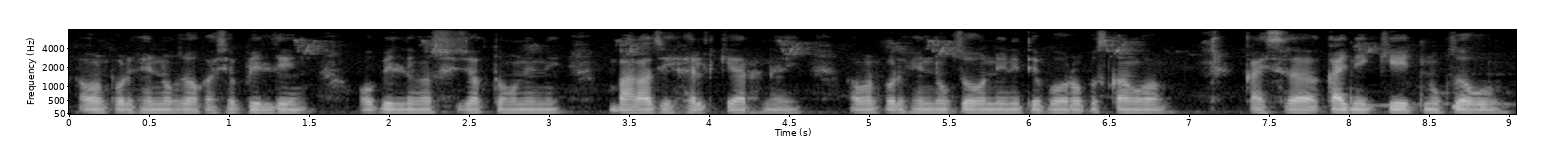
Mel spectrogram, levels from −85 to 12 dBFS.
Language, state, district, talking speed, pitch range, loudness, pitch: Kokborok, Tripura, West Tripura, 170 wpm, 95-100 Hz, -22 LUFS, 100 Hz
